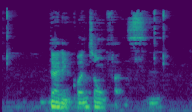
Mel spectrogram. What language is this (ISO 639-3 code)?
zho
